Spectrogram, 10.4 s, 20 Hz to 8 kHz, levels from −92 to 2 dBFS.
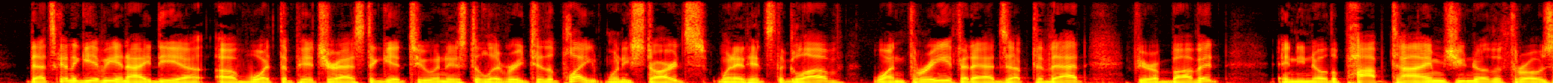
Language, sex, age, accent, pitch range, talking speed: English, male, 50-69, American, 110-140 Hz, 295 wpm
